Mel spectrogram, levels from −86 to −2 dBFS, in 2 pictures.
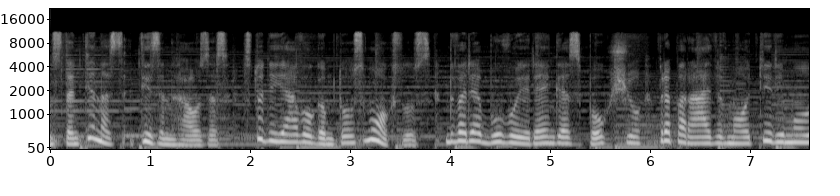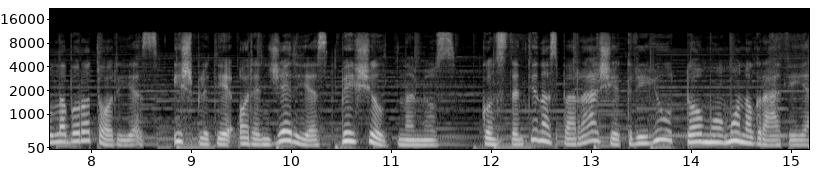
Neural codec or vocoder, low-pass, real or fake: none; 10.8 kHz; real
